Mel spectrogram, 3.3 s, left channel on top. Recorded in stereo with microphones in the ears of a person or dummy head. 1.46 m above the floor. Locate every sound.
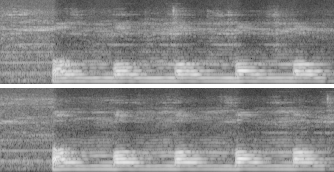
0.5 s singing: 75° right (ahead or behind), 3.5 m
